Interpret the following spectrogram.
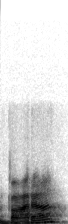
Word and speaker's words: vata: of categorize everyone as a vata or you guys typically pronounce that vada pitta so out of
